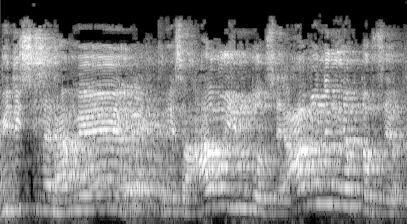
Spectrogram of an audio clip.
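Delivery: loud, high shouted sermon; preaching at full force. Acted. Pastor urging the congregation to cry out, shouting high. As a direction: thunder it out to the congregation.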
